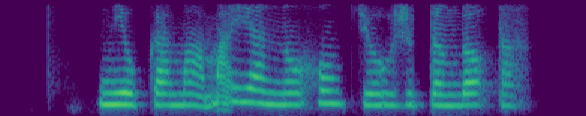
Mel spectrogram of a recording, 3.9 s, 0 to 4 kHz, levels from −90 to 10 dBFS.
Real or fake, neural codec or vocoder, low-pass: fake; codec, 16 kHz in and 24 kHz out, 0.4 kbps, LongCat-Audio-Codec, fine tuned four codebook decoder; 3.6 kHz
